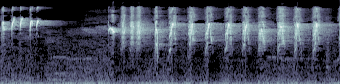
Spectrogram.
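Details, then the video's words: Brown-throated Sunbird, a young male whose calls serve to stir caged birds into singing: an opening trill of high chips, a pause, then a steady, rapid series of piercing notes over a thin held whistle. "PANCINGAN KONIN BAHAN IKUT GACOR !! COCOK BUAT TERAPI KOLIBRI NINJA - SUARA ANAKAN JANTAN!!"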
